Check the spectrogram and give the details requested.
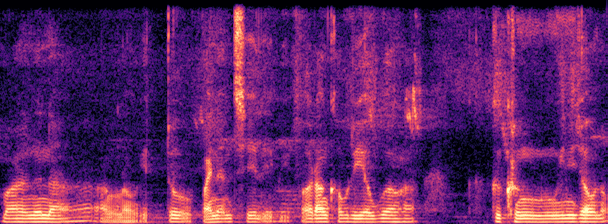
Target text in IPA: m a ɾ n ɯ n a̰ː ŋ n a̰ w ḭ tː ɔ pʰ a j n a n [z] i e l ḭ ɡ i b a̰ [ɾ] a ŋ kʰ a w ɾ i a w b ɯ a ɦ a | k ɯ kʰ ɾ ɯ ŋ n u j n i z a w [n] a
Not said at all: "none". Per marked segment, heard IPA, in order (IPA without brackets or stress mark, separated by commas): s, ɾ, n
